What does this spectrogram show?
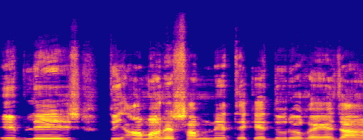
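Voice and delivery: ordinary talk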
